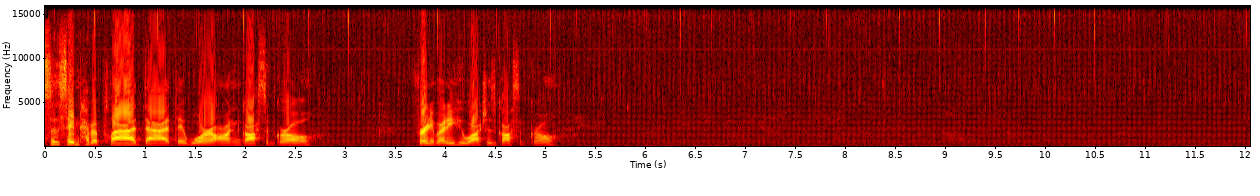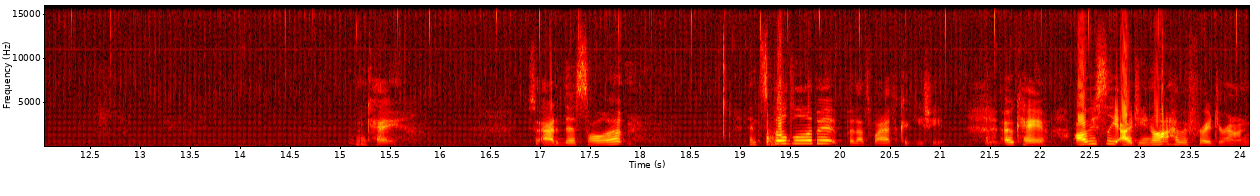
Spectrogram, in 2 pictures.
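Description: A young woman talks calmly into a close microphone.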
